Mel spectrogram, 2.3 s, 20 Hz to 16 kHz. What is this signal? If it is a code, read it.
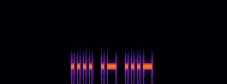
Morse code, heard as a keyed tone, about 42 wpm, 700 Hz. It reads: HAV
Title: Top Three Letter Combinations in Words 40wpm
